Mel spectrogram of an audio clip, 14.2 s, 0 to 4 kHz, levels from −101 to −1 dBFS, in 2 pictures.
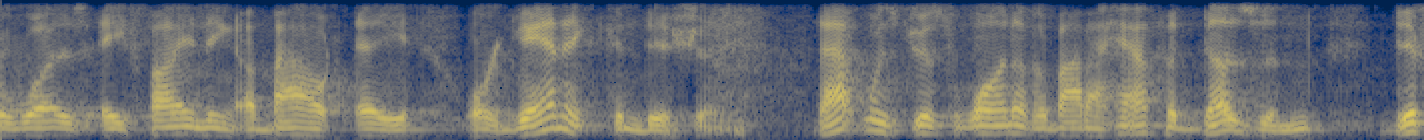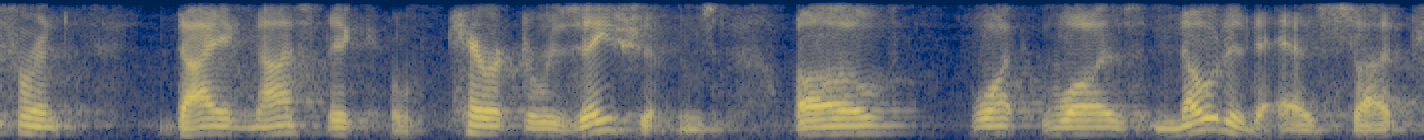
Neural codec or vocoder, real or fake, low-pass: codec, 24 kHz, 6 kbps, HILCodec; fake; 3.6 kHz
